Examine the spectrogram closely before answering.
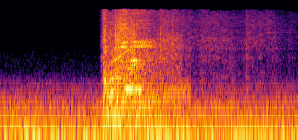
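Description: A puff of smoke bursts with a quick whoosh.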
